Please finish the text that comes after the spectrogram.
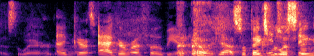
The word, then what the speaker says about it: agoraphobia: on and we're going to be talking about Agra phobia which overall phobia always started called agoraphobia but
